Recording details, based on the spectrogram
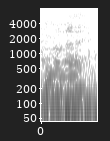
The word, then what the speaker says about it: Rimini: In Italy, they pronounce it Rimini, I think, but in Montana, you say Rimini.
